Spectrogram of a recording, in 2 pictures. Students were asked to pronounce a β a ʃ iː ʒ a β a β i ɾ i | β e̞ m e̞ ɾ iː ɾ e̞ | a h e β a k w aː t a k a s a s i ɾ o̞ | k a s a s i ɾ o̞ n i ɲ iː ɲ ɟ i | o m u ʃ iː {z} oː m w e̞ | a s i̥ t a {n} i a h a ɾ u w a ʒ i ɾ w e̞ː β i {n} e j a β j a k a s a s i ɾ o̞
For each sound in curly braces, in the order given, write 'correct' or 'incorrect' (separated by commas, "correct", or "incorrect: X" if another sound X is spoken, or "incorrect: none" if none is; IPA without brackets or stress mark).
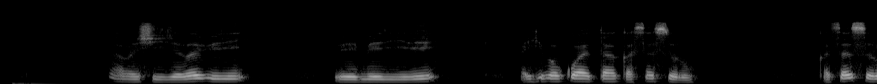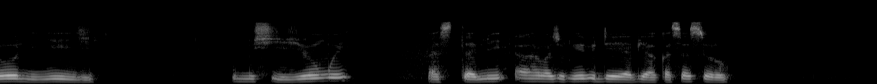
incorrect: ʒ, incorrect: m, incorrect: d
